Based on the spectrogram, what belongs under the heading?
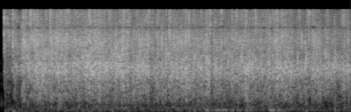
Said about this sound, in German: Also ich würde sagen, ihr kriegt auf jeden Fall erstmal beide einen Applaus.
